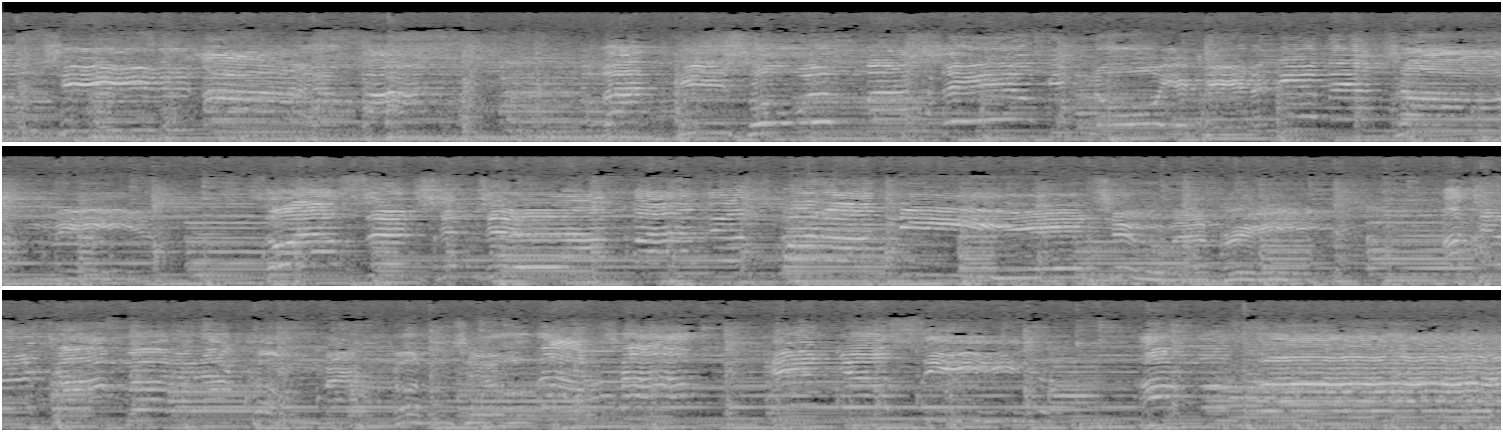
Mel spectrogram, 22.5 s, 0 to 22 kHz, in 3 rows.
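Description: Prog-rock band playing, from a 1975 reel-to-reel recording: electric guitars, bass and drums under a wavering lead melody line, at a steady level.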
